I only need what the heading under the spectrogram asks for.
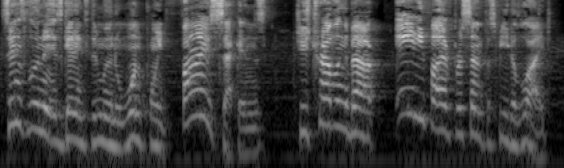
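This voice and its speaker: A performer plays an excitable pony scientist with a lively, swooping delivery. The explanations are precise and nerdy, made for a scripted cartoon science show, with music underneath. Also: mid-range voice, brisk. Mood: methodical. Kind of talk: scripted educational dialogue. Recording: music behind the voice.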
